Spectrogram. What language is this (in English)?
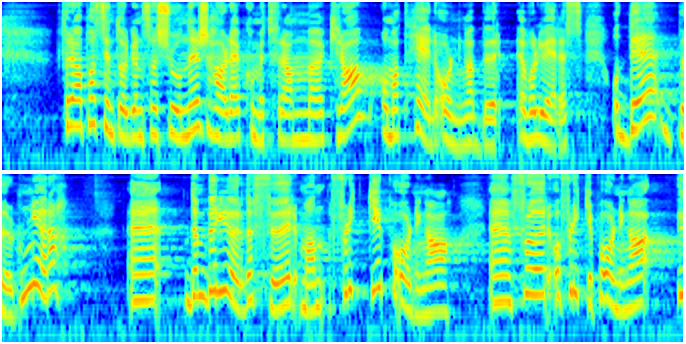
Norwegian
